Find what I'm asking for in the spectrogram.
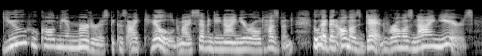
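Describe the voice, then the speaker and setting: A woman voicing a furious young daughter who shouts and sobs her accusations, in a dry, slightly dull recording. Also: lowish voice, moderate pace, dry recording.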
